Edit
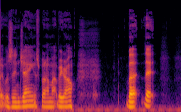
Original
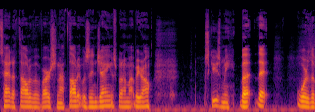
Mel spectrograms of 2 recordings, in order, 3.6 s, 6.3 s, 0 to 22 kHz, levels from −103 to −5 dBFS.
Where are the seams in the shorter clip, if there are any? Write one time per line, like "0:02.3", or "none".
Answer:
0:02.4

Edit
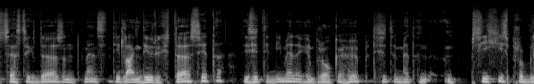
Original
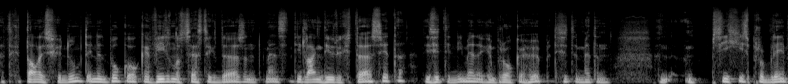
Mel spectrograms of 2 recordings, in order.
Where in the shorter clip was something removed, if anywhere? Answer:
0:04.1

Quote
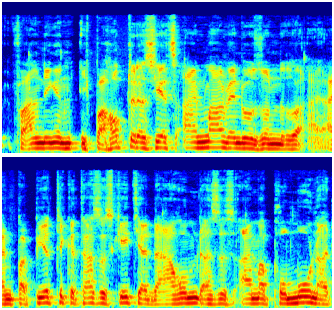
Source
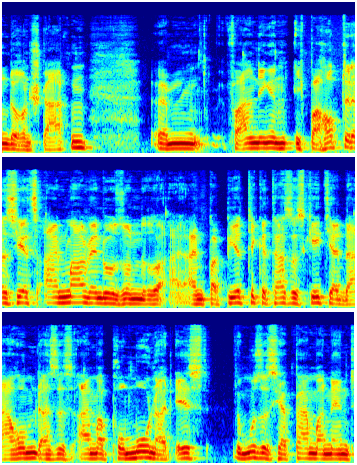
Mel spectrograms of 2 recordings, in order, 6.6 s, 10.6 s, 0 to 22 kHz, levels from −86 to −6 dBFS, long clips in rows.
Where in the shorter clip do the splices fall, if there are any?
none

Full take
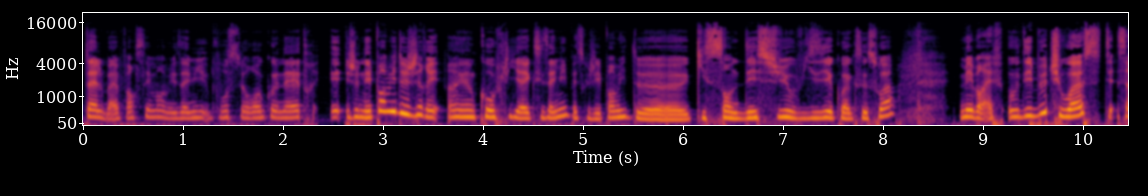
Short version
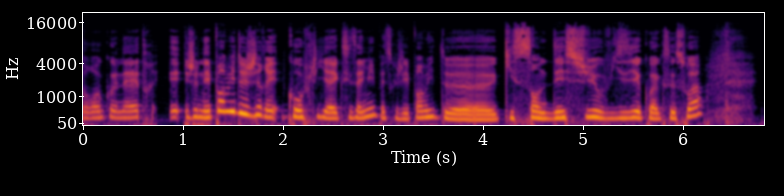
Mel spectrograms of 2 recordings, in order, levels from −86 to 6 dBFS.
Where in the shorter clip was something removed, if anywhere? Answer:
0:02.0

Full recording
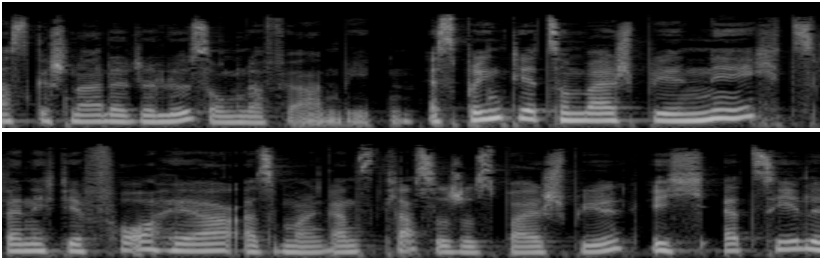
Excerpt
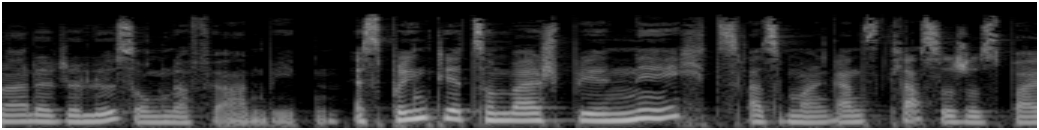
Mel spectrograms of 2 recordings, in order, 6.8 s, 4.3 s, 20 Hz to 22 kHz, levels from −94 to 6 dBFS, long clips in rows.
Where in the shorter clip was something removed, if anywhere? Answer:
0:03.1

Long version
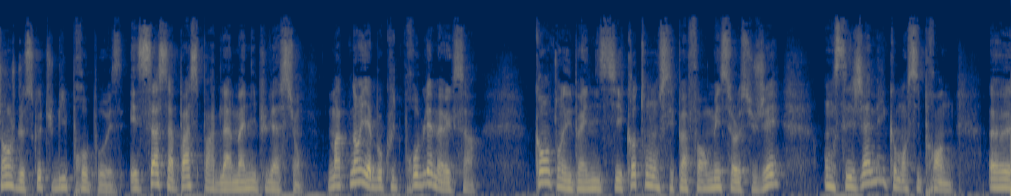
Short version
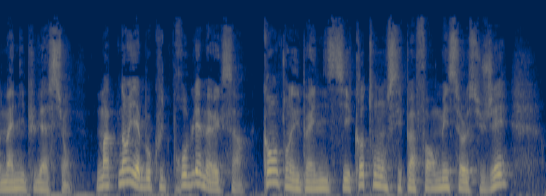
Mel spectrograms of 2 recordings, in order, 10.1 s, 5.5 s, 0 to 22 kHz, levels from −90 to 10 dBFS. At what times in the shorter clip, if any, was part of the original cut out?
0:02.5

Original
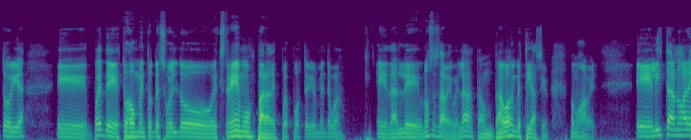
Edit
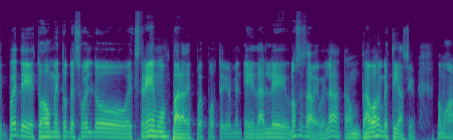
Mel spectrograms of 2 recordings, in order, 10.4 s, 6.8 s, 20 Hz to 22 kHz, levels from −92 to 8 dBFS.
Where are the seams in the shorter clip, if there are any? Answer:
0:03.6

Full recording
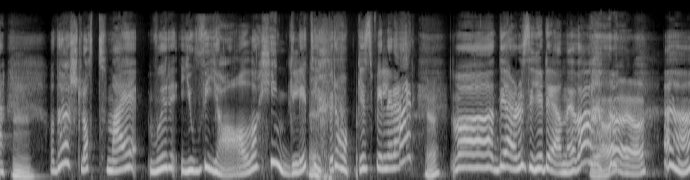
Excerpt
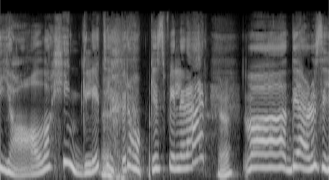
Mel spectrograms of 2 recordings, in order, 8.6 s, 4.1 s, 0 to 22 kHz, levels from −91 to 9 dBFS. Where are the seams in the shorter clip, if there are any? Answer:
none

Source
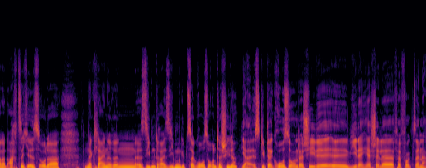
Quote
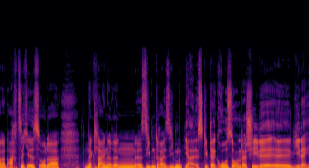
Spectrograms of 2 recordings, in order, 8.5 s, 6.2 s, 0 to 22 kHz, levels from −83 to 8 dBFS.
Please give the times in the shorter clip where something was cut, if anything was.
0:03.6

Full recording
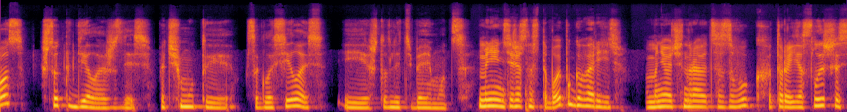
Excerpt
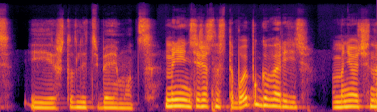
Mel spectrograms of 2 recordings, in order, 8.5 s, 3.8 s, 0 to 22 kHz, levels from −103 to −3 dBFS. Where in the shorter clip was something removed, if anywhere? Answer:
none

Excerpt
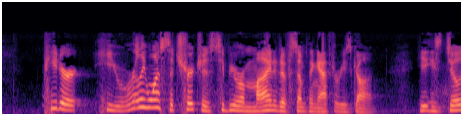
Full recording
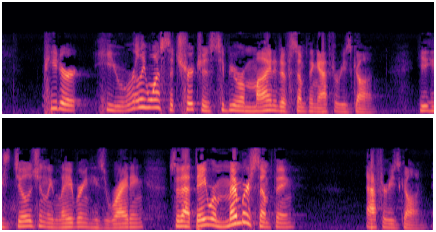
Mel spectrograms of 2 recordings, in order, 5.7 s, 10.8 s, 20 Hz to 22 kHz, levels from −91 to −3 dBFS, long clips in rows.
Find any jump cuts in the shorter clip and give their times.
none

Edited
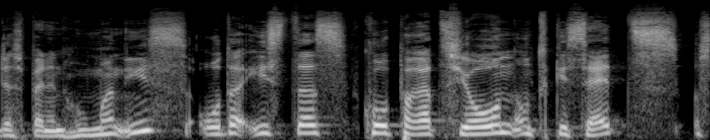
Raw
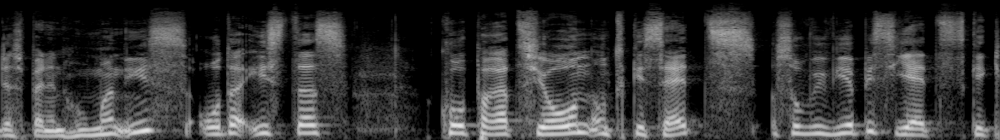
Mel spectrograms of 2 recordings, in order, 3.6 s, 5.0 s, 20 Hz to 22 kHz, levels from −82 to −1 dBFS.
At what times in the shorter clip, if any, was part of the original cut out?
0:01.8

